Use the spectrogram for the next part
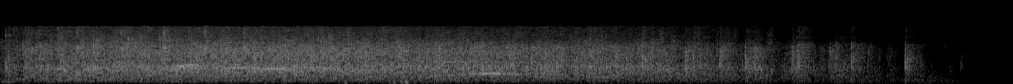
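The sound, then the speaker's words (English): An audience claps hands in sustained, dense applause that holds steady for several seconds, then thins into scattered individual claps and fades out toward the end. “Clap well, oh.”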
